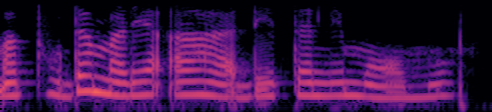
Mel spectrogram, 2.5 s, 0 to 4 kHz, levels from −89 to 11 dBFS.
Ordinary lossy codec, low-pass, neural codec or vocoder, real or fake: none; 3.6 kHz; none; real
